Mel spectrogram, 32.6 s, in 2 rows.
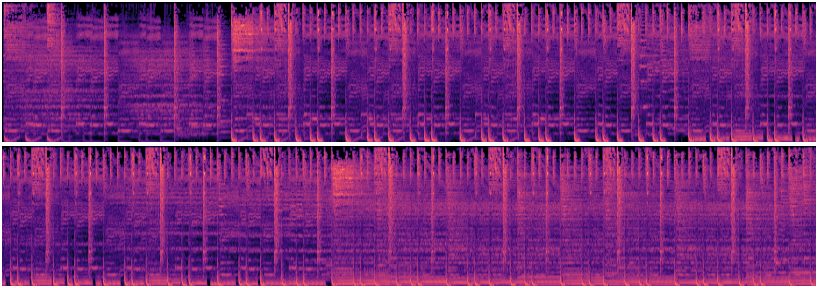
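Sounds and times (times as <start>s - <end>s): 
trance music: 0.0s - 32.5s.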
